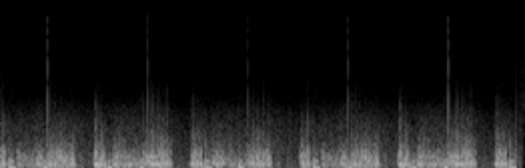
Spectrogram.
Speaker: a pericardial friction rub occurs when the surfaces of an inflamed pericardial sac rub against each other audibly a rub is most distinct at the apex but maybe heard widely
